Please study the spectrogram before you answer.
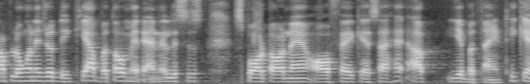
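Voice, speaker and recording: An Indian man speaking as a film reviewer. He mixes Hindi and English in a casual, opinionated way and explains technical flying details like a teacher, often pausing with "uh" and restarting. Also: mid-range voice, vocal fry.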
